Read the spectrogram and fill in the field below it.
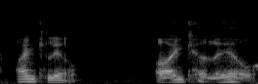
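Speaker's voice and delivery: put-on low voice. Teasing a friend whose low voice isn't low, copying it: mock low voice. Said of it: "it's like you're going".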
